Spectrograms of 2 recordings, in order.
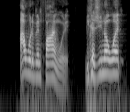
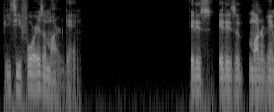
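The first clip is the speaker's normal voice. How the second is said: much softer and lower; deflated admission; 10 semitones lower, 15 dB quieter than usual. Real, not acted. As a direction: let it sink in, resigned. Bitter realization, dropping voice.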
